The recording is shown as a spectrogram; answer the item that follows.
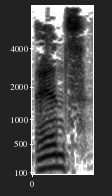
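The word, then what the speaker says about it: Enz: Это оказался презерватив Троян Энц со смазкой и специальным резервуаром. Произносится как ЭНЦ», — глядя на протоколиста, добавил он.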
